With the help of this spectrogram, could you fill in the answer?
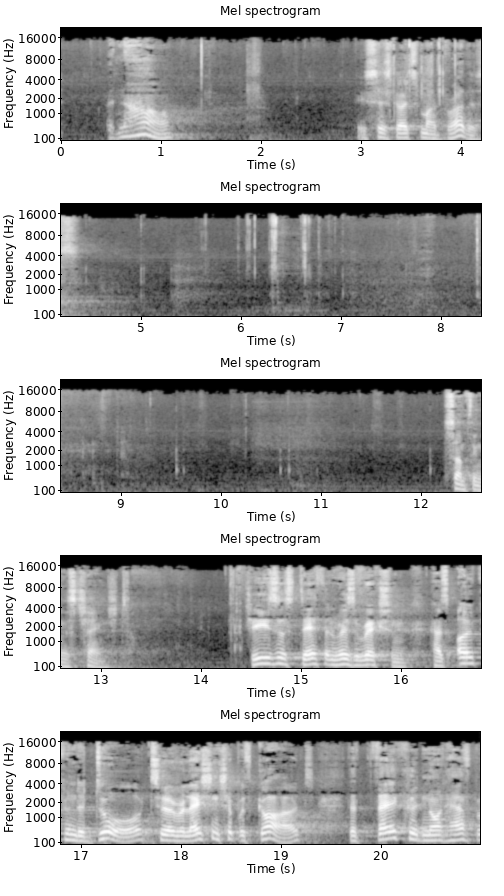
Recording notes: Recorded at the 7am service on Easter Morning, Sunday 9th April 2023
